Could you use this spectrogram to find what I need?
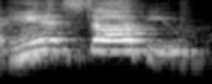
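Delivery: loud, high exasperated plea; acted emphatic warning. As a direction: warn them forcefully, voice jumping up. Helios resumes his warning.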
